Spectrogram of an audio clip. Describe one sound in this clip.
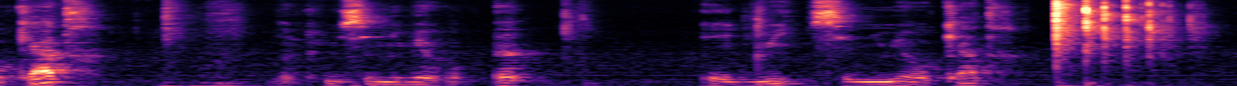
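Small game pieces tap and click on a board.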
